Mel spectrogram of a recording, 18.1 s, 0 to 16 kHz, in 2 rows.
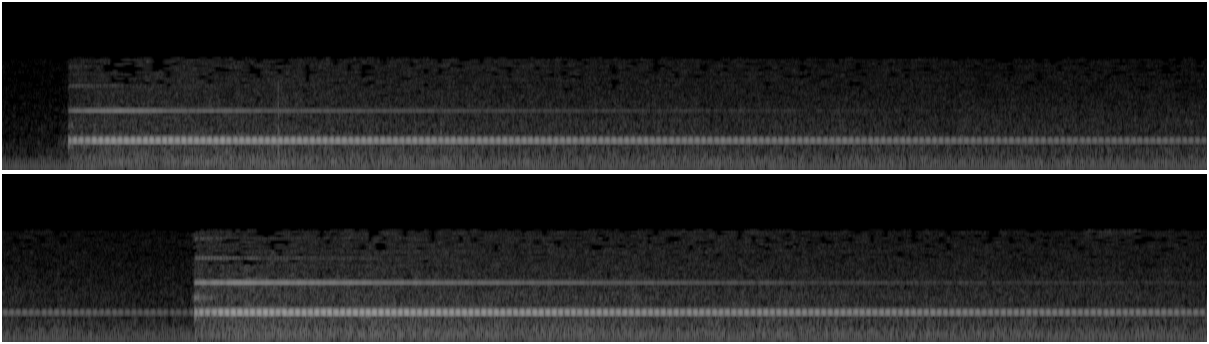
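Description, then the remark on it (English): A meditation gong is struck twice, about ten seconds apart, to end a meditation session, each strike leaving a steady mid-pitched ringing tone with a faint higher overtone that slowly fades. There is no talking. “Just listen to the sound of the gong and let the 3rd ringing very gently bring you out from your meditation at the end of the 3rd ringing of the gong.”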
